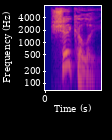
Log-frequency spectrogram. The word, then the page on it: shakily: British English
